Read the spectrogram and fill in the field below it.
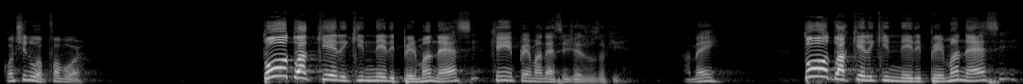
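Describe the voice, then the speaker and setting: A man with a Brazilian Portuguese accent preaching a sermon as a pastor, emphatic and playful, breaking into loud outbursts and mock voices. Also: sits high. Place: church hall. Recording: long hall reverb with faint music.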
